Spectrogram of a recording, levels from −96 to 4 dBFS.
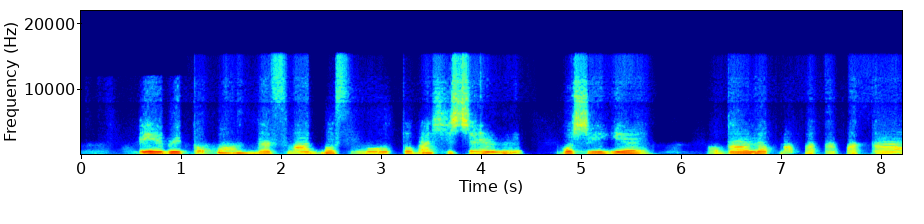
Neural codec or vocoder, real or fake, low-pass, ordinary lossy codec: codec, 44.1 kHz, 0.9 kbps, DAC; fake; 14.4 kHz; Opus, 32 kbps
